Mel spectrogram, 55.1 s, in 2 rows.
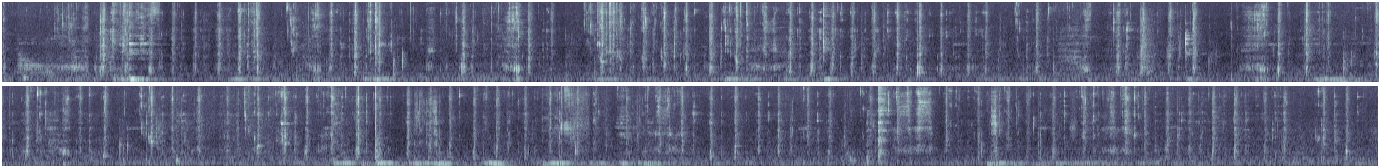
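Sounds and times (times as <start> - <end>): chewing noodles: 0.0 - 55.0.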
